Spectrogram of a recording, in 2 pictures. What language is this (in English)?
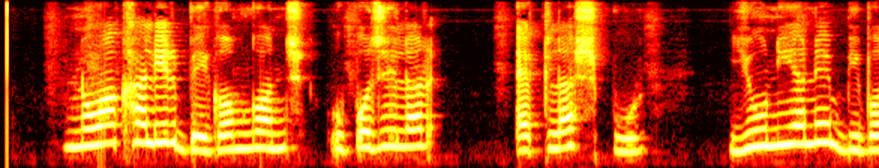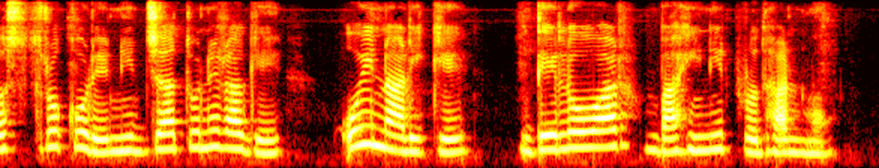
Bangla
